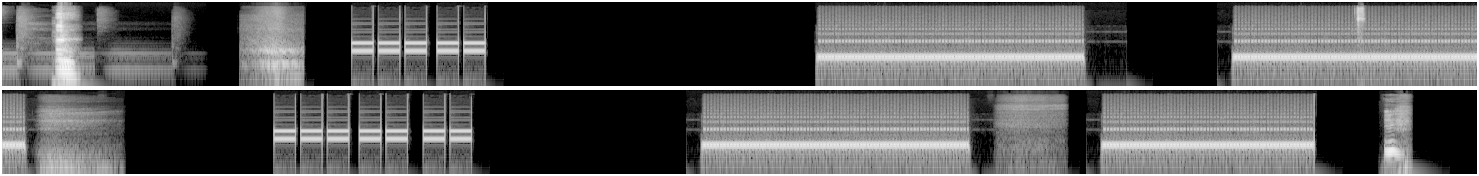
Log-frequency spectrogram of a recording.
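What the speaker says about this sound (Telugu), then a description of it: "వాడు ఫోన్ లిఫ్ట్ చేయట్లేదు" A phone call goes unanswered: evenly spaced ringback tones repeat in long steady bursts with silent gaps, broken by a few brief breaths and sighs.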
